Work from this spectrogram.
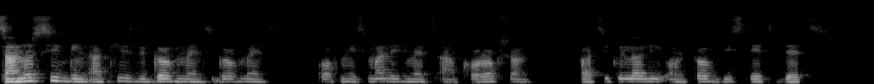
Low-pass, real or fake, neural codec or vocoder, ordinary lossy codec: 9.9 kHz; fake; vocoder, 22.05 kHz, 80 mel bands, WaveNeXt; Opus, 24 kbps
